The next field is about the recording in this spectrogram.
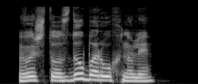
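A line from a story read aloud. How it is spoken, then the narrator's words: Rude, startled. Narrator (Russian): От неожиданности Ада заговорила со старухой грубо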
